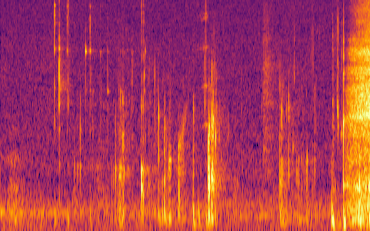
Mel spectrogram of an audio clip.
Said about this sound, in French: Je bois une petite gorgée d'eau.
